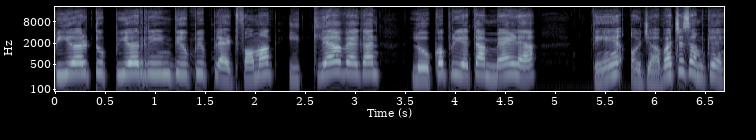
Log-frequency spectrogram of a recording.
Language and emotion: Goan Konkani, surprised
